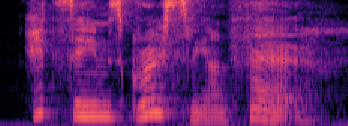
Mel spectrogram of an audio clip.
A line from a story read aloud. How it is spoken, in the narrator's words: she sighed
